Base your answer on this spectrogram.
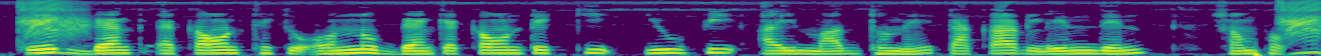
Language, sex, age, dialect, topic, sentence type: Bengali, male, 25-30, Rajbangshi, banking, question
